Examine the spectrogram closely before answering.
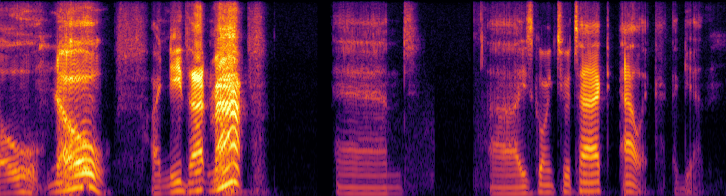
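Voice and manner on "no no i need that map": frenzied, desperate, frantic, very loud yell. Voicing a badly wounded enemy foaming at the mouth: frantic, foaming at the mouth. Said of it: "foaming at the mouth, and he says".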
